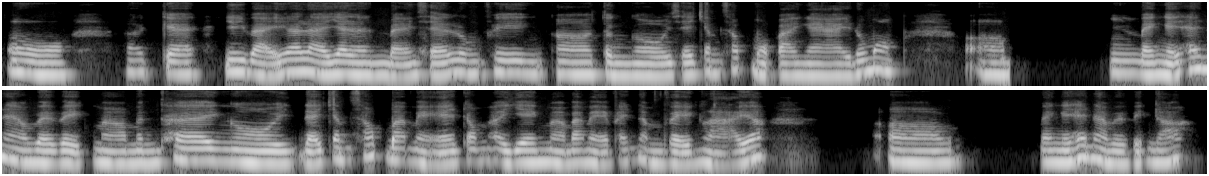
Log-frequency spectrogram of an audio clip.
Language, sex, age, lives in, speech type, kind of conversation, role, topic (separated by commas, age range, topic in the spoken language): Vietnamese, female, 30-34, Vietnam, conversation, podcast, host, Khi cần chăm sóc bố mẹ già, bạn sẽ quyết định như thế nào?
